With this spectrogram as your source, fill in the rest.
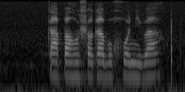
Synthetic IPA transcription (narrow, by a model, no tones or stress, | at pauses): kʼapʼahʊɬwakʼabʊk͡xʰoniba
